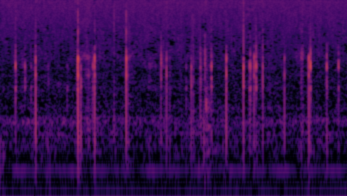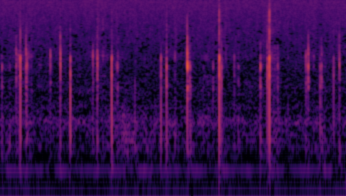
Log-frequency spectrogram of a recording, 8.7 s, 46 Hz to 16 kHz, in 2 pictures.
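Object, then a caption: Handheld recorder microphone capsules, plastic and metal. Long acrylic nails rapidly scratch and tap the metal-rimmed microphone capsules of a small handheld Tascam recorder with a plastic body. About three dozen sharp, dry clicks and scrapes with bright edges (strongest near 2.2 kHz) die away almost instantly. They sound irregularly over a faint low hum.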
